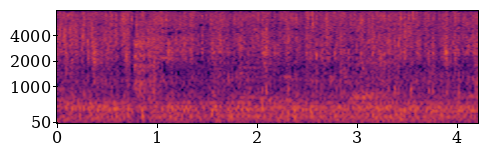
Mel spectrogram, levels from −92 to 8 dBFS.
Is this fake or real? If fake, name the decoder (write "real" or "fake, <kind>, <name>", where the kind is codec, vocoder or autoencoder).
real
